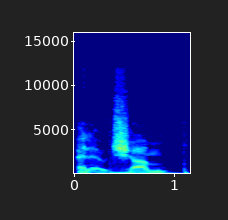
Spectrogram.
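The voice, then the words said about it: Put-on British accent. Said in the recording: “oh, God, he's British ... my fake accent ... Everybody's accents are fake”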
